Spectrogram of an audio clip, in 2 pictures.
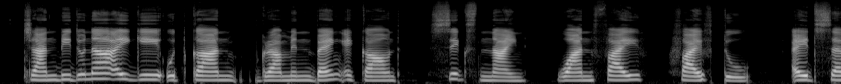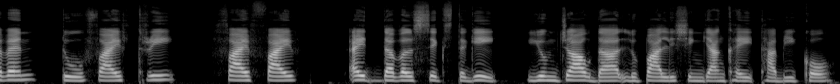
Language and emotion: Manipuri, neutral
